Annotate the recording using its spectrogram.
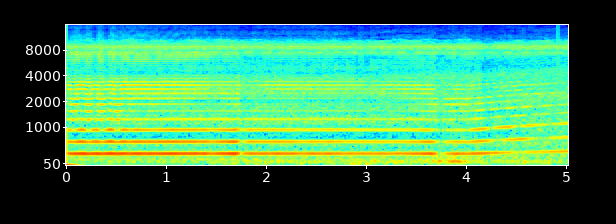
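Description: A violin plays long sustained notes that slide upward at the end, in a room with a slight echo.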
